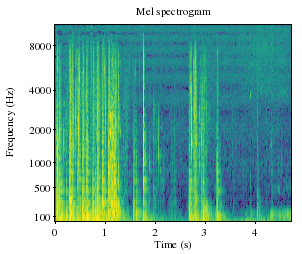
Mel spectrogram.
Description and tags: Hose gurgle short
Water draining out of a long garden hose made these funny gurgles when putting an ear up to the hose. Could possibly be used for gastrointestinal distress :0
